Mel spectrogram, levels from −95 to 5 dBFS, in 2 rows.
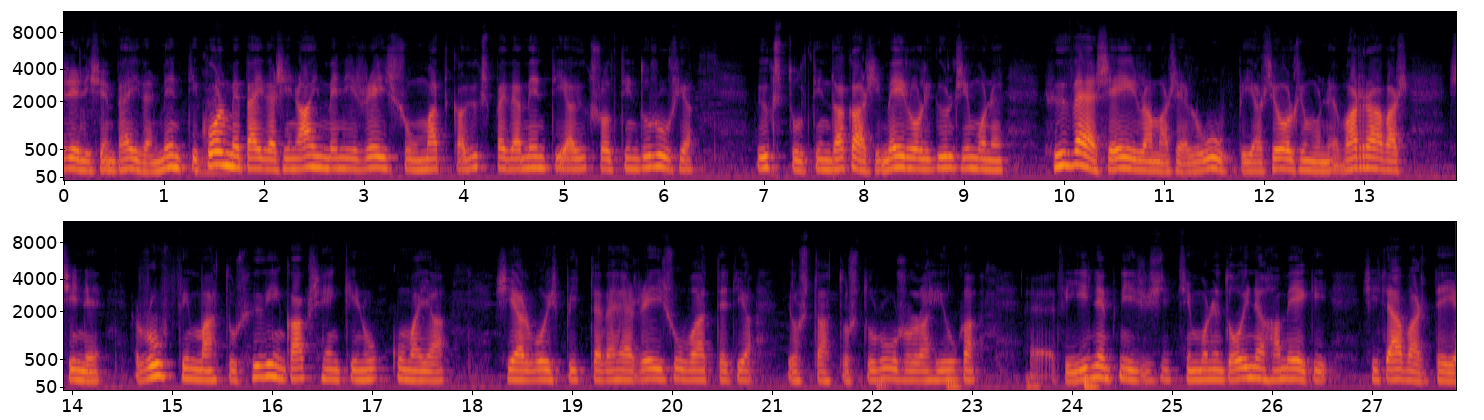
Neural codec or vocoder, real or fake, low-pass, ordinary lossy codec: none; real; 10.8 kHz; none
